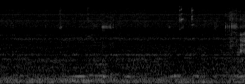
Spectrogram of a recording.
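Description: Faint handling sounds over quiet room tone: tying thread being wrapped over a strip of foam on a fly-tying hook, with a tiny tick about a second in.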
